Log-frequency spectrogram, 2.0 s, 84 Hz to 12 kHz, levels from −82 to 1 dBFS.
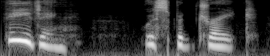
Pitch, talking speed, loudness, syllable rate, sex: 235 Hz, 90 wpm, -16 LUFS, 4.6 syllables/s, female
